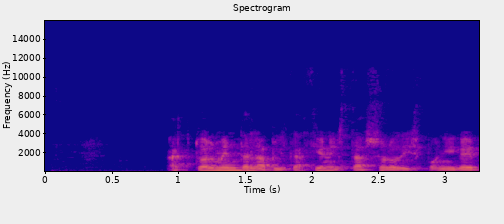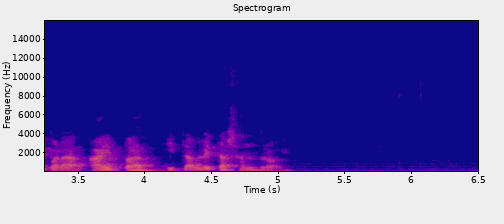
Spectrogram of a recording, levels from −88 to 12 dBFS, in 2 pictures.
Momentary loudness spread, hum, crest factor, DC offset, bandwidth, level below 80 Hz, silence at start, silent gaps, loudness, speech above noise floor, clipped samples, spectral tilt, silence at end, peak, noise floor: 11 LU; none; 18 dB; under 0.1%; 10.5 kHz; -68 dBFS; 0.9 s; none; -35 LUFS; 45 dB; under 0.1%; -8 dB/octave; 1.4 s; -18 dBFS; -80 dBFS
